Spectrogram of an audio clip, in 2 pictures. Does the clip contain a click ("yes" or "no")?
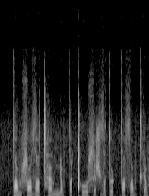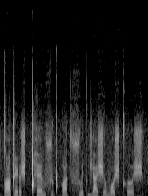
yes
